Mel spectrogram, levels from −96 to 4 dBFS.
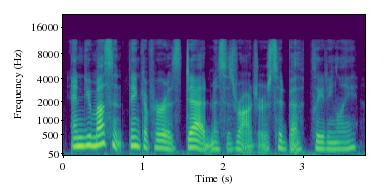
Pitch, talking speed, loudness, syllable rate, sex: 170 Hz, 205 wpm, -21 LUFS, 4.6 syllables/s, female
